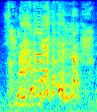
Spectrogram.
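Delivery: a loud high laugh. Real, not acted. Laughs after shout out.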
